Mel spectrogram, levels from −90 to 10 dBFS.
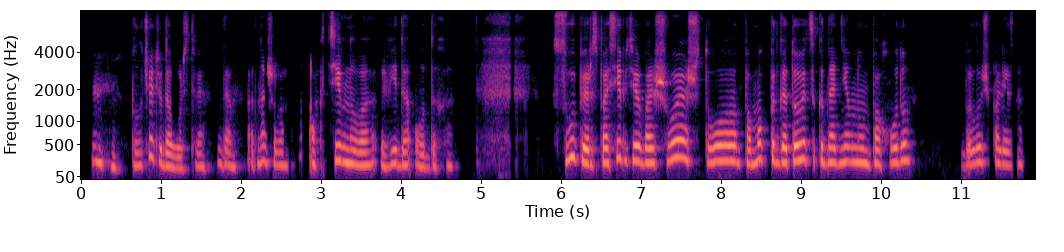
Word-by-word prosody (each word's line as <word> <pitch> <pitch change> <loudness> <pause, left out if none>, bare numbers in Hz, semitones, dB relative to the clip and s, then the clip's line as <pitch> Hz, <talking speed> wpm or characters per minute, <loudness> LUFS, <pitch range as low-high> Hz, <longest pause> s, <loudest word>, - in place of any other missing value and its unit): Мгм. 215 -10 -5
Получать 215 +8 -5
удовольствие, 165 -1 -3
да, 195 -5 -6
от 215 -1 -12
нашего 210 -4 -4 0.3
активного 205 -1 0
вида 195 +2 -3
отдыха. 175 +2 -7 1.2
Супер, 250 -5 +3
спасибо 220 +6 0
тебе 245 0 +4
большое, 250 +6 +4
что 245 0 +3
помог 255 +6 0
подготовиться 250 +2 +4
к - - -15
однодневному 225 -1 +1
походу, 225 +5 -1 0.6
было 215 +3 -2
очень 230 +1 -5
полезно. 200 -2 -5
220 Hz, 110 wpm, -22 LUFS, 195-240 Hz, 1.2 s, тебе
